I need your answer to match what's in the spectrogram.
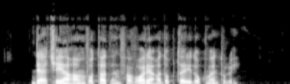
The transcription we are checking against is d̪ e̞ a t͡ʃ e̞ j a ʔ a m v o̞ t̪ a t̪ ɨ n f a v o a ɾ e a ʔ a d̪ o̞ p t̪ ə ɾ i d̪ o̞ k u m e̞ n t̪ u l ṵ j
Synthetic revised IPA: d̪ e̞ a t͡ʃ e̞ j a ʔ a m v o̞ t̪ a t̪ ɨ n f a v o a ɾ e a ʔ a d̪ o̞ p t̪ ə ɾ i d̪ o̞ k u m e̞ n t̪ u l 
